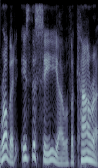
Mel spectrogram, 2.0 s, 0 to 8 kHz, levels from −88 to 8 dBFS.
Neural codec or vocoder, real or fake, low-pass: vocoder, 22.05 kHz, 80 mel bands, Vocos; fake; 7.2 kHz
